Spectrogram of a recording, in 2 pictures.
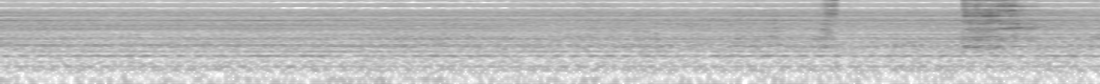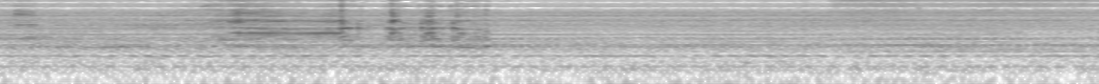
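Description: Canova wax rubbed onto a small wooden pot spinning on a lathe, a constant whirring hum with brief scratchy bursts of rubbing, close and steady, no talk.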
